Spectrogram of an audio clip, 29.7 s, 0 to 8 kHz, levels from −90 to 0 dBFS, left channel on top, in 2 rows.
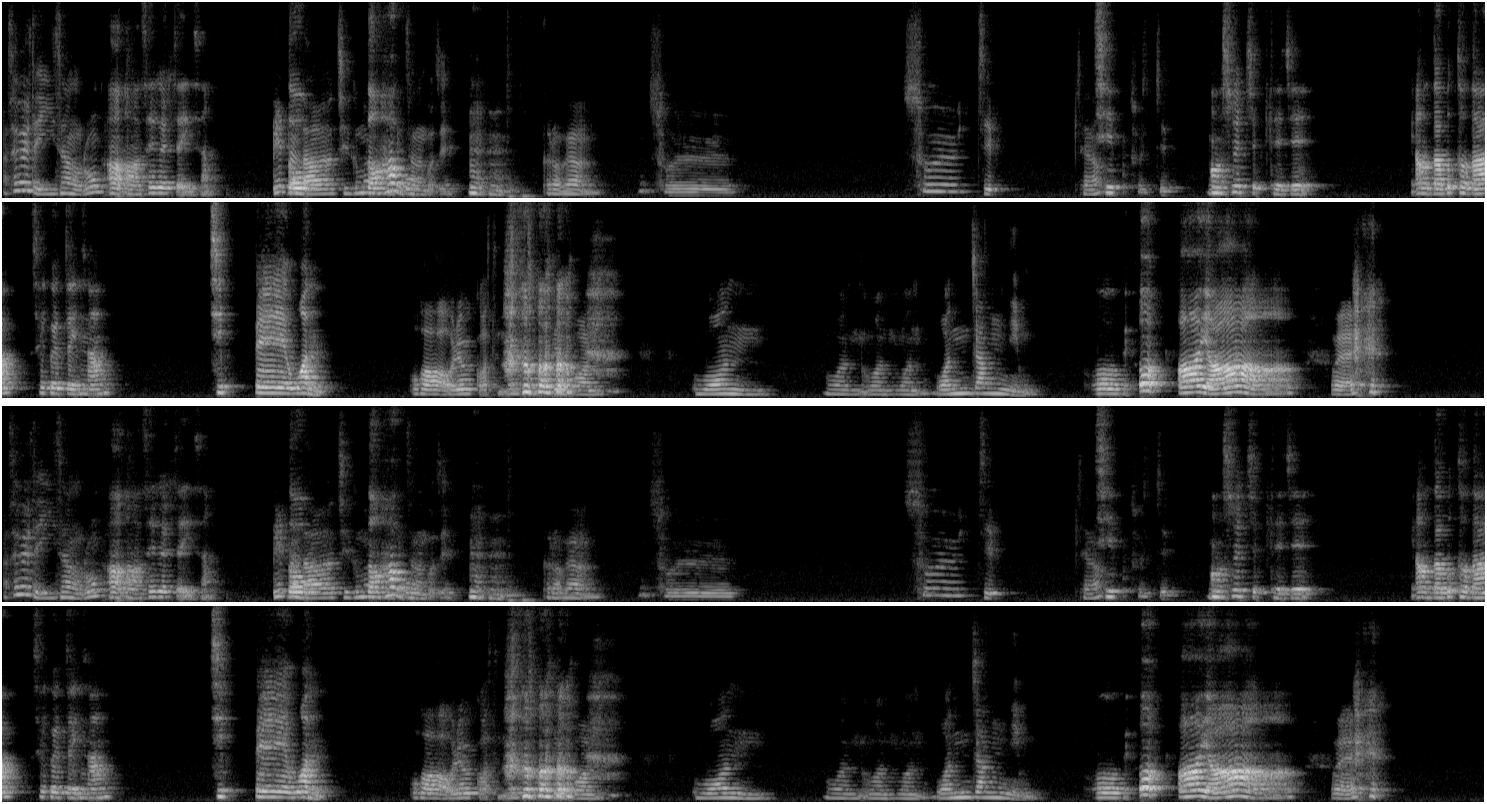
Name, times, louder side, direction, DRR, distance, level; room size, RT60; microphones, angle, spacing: voice 1, 0.0-1.0 2.7-4.5 5.4-6.0 6.4-7.3 9.0-9.9 10.8-11.0 11.4-11.7 12.0-12.3 15.6-15.8 18.9-20.0 20.3-20.8 21.7-22.5 23.0-25.2 28.1-28.6, left 2 dB, 60° left, 6 dB, 1.7 m, -36 dB
voice 2, 1.1-2.1 2.9-3.0 3.7-4.1 4.7-5.1 10.9-11.1 12.1-13.1 14.1-14.9 15.2-15.9 16.9-17.1 17.4-18.0 19.8-21.0 25.7-27.7, left 2 dB, 90° left, 2 dB, 2.2 m, -27 dB
12.0 x 5.9 x 3.1 m, 0.36 s
head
